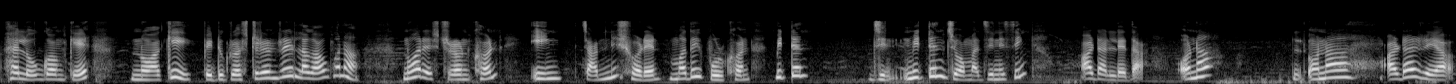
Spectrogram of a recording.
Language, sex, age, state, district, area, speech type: Santali, female, 18-30, West Bengal, Paschim Bardhaman, rural, spontaneous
